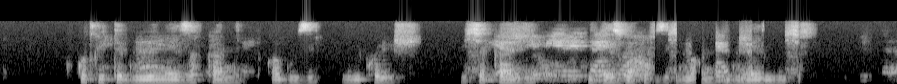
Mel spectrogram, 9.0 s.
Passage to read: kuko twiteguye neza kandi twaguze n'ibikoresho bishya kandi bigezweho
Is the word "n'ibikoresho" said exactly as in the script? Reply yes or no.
yes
